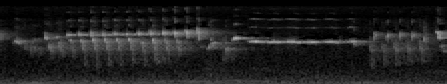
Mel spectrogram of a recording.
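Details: Canaries singing in the morning, giving a rising rapid trill that flows into a long, steady, pure whistled note, then another burst of quick trilled notes.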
